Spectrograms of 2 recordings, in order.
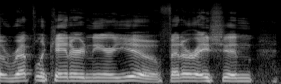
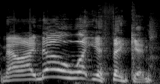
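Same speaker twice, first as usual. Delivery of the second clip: a touch of a higher, hammed-up salesman, laughing; Scoops McGee voice; 8 semitones higher, 3 dB quieter than usual. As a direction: keep the sales pitch going through a laugh. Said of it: "not Scoops McGee's voice".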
